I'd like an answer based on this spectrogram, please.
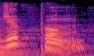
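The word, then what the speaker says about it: じゅっぷん: Menit ke-10 jupung.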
